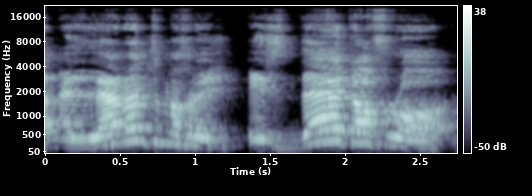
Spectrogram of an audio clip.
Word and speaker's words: ر: The 11th Makharij is that of Ra. The place of the Ra is the same as letters Noon and Lam. Only touching degree of is laser while pronouncing.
